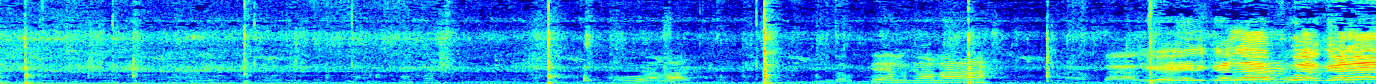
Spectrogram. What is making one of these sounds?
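A ball is struck with sharp thuds.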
